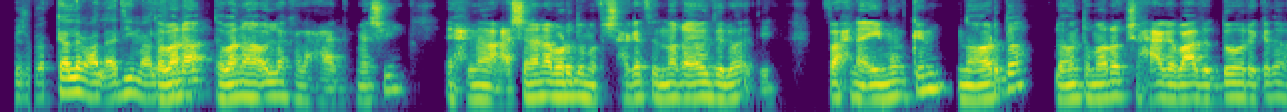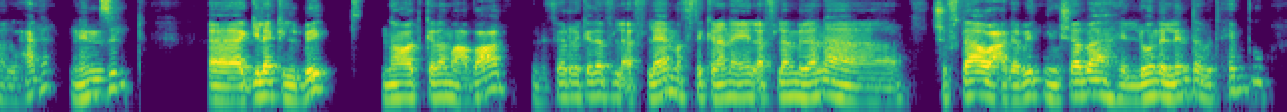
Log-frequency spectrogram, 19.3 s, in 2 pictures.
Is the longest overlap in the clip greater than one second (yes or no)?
no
